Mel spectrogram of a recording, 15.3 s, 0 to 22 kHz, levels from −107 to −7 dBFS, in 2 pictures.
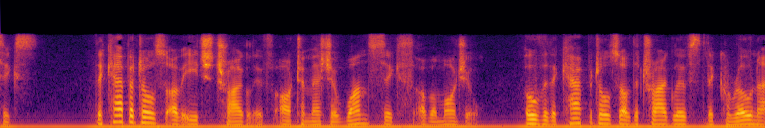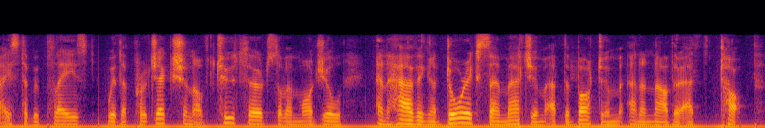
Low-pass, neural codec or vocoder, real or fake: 7.2 kHz; none; real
